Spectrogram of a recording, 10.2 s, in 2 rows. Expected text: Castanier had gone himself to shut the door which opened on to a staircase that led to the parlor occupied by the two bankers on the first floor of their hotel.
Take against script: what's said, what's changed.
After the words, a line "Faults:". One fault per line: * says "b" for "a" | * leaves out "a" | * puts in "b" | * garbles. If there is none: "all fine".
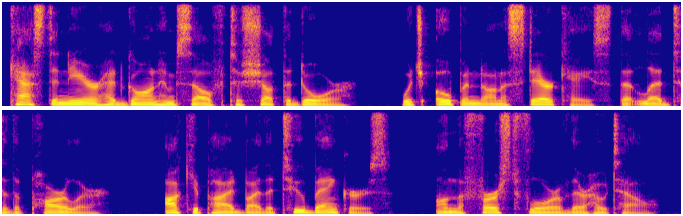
Castanier had gone himself to shut the door which opened on a staircase that led to the parlor occupied by the two bankers on the first floor of their hotel.
Faults:
* leaves out "to"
